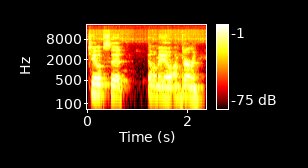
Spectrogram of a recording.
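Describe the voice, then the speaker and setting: A woman co-hosting a laid-back live-stream show reads viewer comments and wanders off on tangents, swearing and laughing with ease. She has a deep, warm voice with fairly even intonation and a slightly fast pace, plus a little hiss or hum and an echoey room.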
